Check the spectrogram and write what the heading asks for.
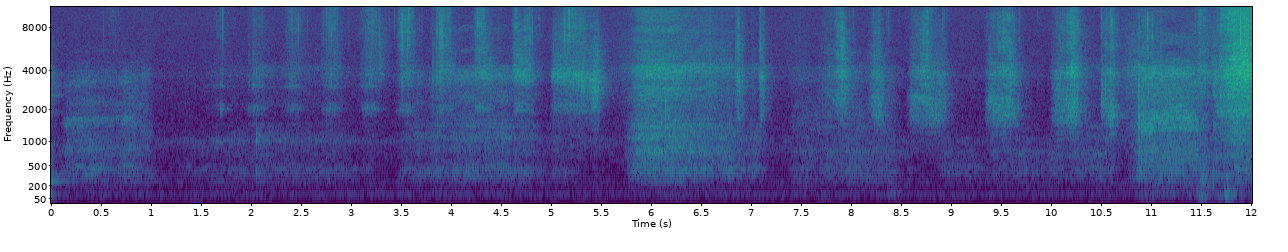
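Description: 1966 Gillette Superspeed double-edge safety razor with a new blade scraping through lathered stubble: a faint run of short, crisp strokes, several a second in uneven bursts.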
